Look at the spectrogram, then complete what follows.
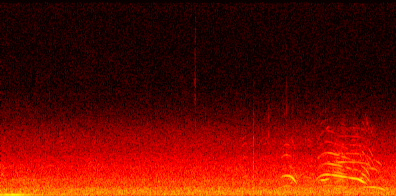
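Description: Wind buffeting the microphone, a steady rushing noise. A low hum fades out in the first second, and a few short, arching high-pitched calls come near the end.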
